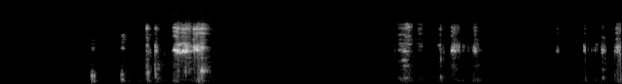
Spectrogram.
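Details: Stridor in a child with croup.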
